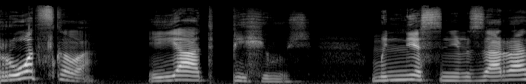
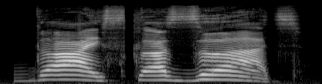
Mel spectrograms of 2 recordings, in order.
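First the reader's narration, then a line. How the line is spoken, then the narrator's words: Angry growl. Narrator (Russian): зарычал Макар, вспыхнув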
